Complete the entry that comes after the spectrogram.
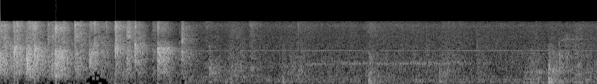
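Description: An audience bursts into applause, a dense patter of many hands clapping for about two seconds before it thins out and fades, leaving a steady background hiss with a few scattered late claps.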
